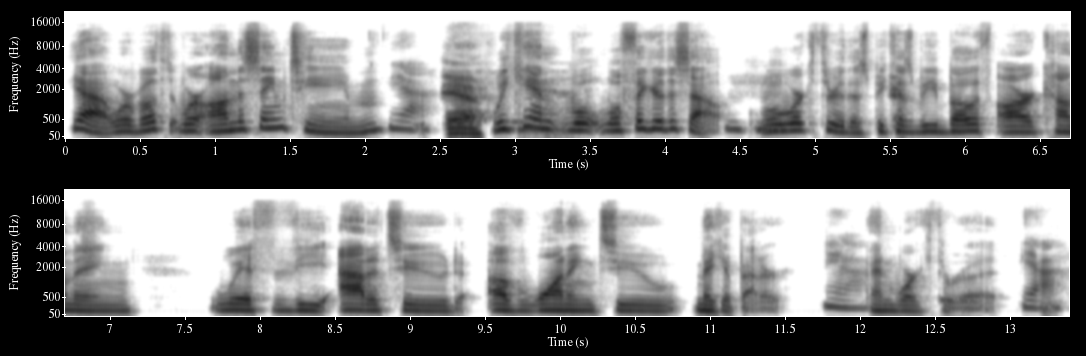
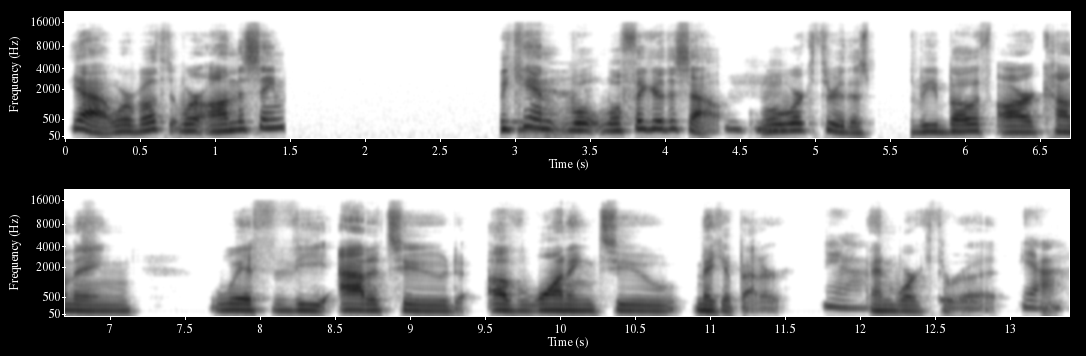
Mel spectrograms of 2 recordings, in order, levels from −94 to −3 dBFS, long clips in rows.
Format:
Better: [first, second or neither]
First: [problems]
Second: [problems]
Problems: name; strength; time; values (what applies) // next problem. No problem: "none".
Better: first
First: none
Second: audio cutting out; at 1.5 s for 1.5 s and at 5.5 s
